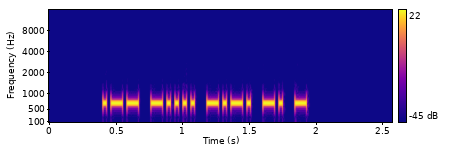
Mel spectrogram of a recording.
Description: Morse code, heard as a keyed tone, about 40 wpm, 700 Hz. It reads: W6CNT
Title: USA Call Signs - 5 Characters - Repeated 2x - 40wpm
